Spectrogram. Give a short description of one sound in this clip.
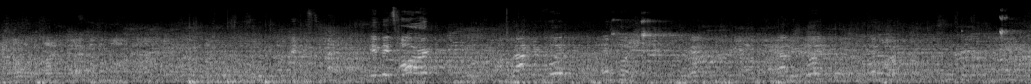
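Sneakers squeak and thump on a wooden floor.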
